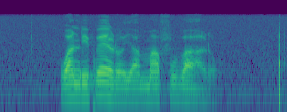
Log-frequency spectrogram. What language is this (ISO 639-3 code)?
ven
